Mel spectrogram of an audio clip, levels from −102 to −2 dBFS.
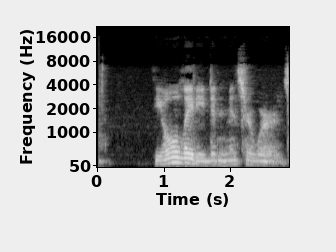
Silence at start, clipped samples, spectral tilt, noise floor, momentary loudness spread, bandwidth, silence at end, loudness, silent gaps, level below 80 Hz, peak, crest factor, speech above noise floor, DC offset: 0 s; under 0.1%; -4 dB/octave; -70 dBFS; 12 LU; 9.2 kHz; 0 s; -20 LUFS; none; -58 dBFS; -2 dBFS; 20 dB; 50 dB; under 0.1%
